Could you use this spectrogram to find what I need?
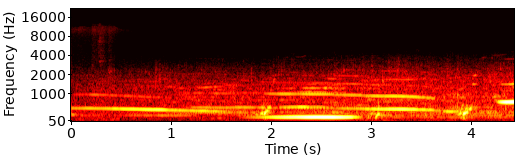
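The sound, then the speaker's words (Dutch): Whales calling to one another underwater in the North Sea, several long moaning tones that glide and overlap, with a lower steady groan swelling in the middle. The calls are moderately loud against a quiet background, and there is no talking. “Ja, want je hoort hier een paar walvissen die gezellig met elkaar aan het kletsen zijn.”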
